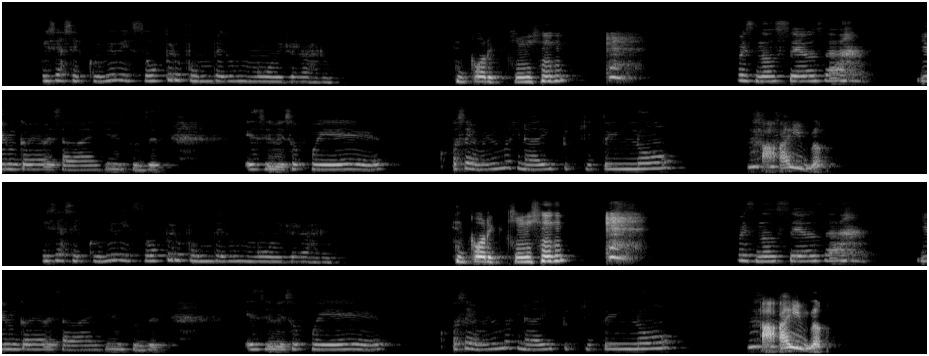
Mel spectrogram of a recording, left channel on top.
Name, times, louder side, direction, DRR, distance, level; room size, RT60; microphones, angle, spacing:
voice 1, 0.4-3.3 7.4-8.7 9.2-11.3 11.7-13.0 13.8-14.8 15.1-15.9 16.7-17.0, left 2 dB, 20° left, 0.7 m, -34 dB
voice 2, 4.5-5.6 6.0-6.4 16.8-17.5, right 8 dB, 75° right, 0.3 m, -21 dB
5.3 x 4.3 x 6.2 m
head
